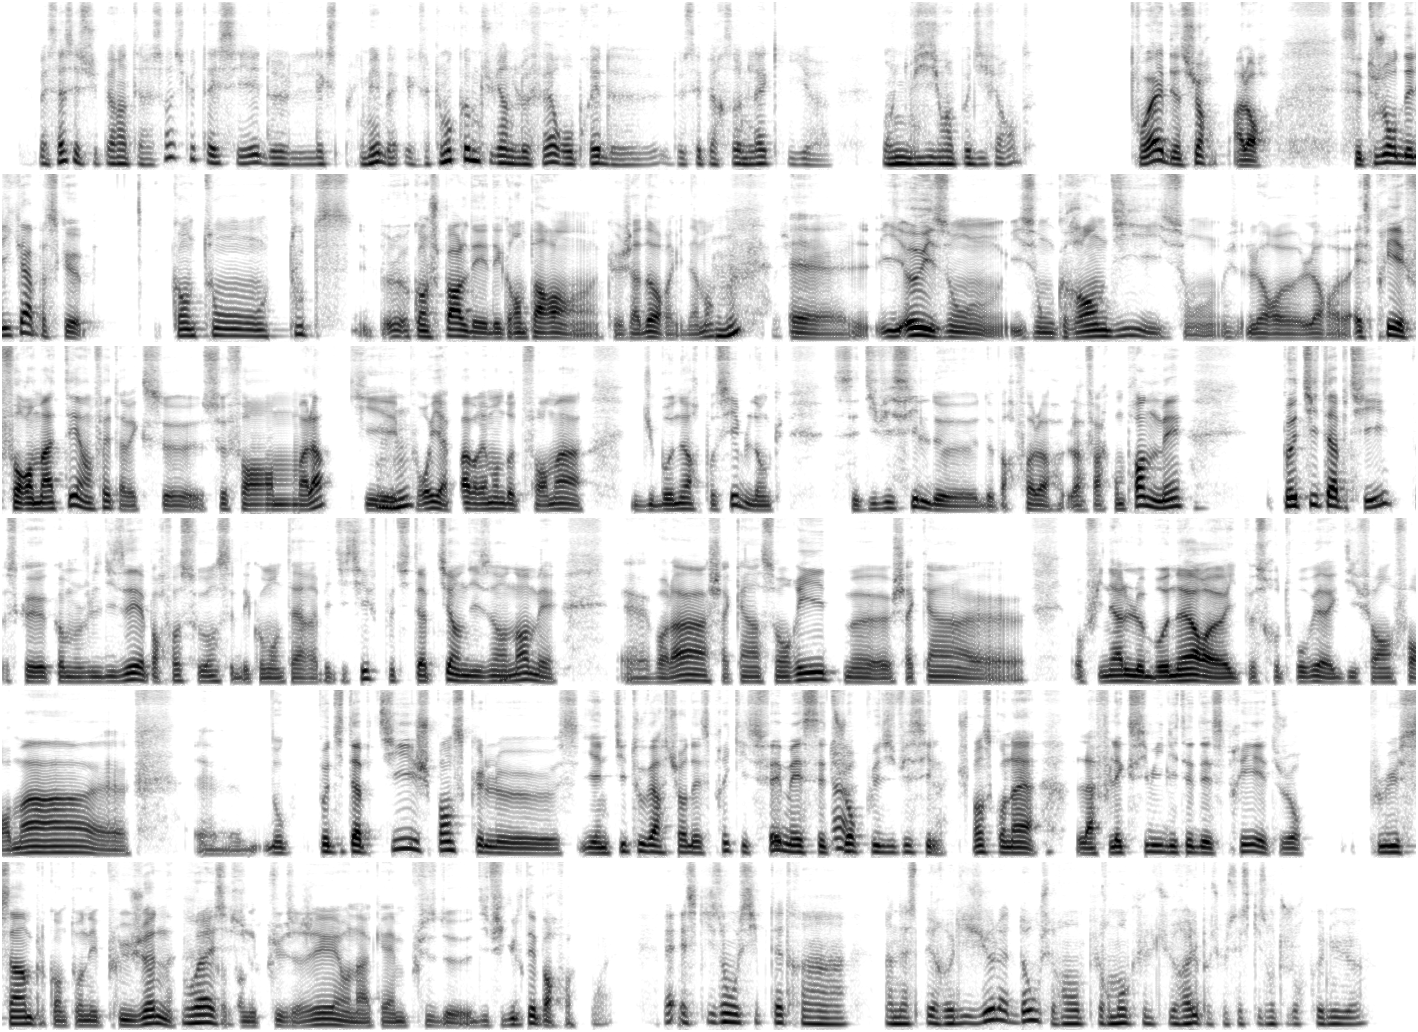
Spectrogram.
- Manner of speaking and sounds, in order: other background noise; tapping
- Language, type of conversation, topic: French, advice, Quelle pression ta famille exerce-t-elle pour que tu te maries ou que tu officialises ta relation ?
